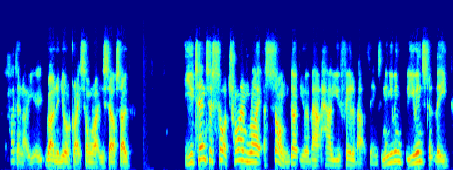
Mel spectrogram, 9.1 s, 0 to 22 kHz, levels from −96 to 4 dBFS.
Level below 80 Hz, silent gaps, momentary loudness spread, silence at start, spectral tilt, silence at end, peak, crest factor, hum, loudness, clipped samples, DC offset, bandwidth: -68 dBFS; 2.76-2.85 s, 3.16-3.23 s, 3.38-3.50 s, 3.60-3.68 s; 12 LU; 0.15 s; -3 dB/octave; 0 s; -8 dBFS; 20 dB; none; -26 LUFS; under 0.1%; under 0.1%; 9.2 kHz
